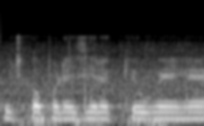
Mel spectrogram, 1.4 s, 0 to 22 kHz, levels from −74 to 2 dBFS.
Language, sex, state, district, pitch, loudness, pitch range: Hindi, male, Uttar Pradesh, Shamli, 175 Hz, -17 LUFS, 170-175 Hz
